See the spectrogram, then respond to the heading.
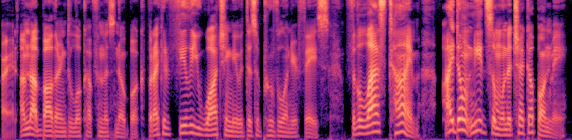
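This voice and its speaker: A man voices a proud young head chef with a sharp, sarcastic tongue who swings his voice up and down as he argues. He sounds close and dry, with no room around him. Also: lowish voice, sing-song, fairly quick, no echo. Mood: irritated. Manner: sarcastic, confrontational. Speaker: voice actor. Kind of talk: audio roleplay.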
